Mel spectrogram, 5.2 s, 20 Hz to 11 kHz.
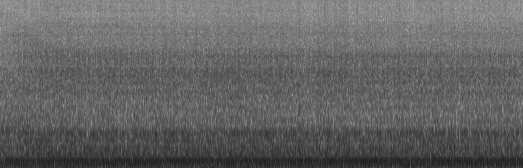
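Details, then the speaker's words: Lamborghini V12 during live carburettor tuning: deep even idle with a soft irregular pop as one cylinder runs far too rich (around 6-7:1 instead of 14:1) while its mixture screw is adjusted; the tone lowers as it's corrected. "that that popping is the cylinder trying to work there we are same again the tone has lowered"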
